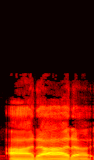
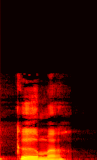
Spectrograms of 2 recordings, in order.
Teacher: baixa a língua, mais baixa a língua, abre a boca, a gente, isso quer dizer mais aberto. Então, arara, esse A é mais aberto do que o de cama.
